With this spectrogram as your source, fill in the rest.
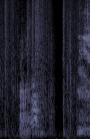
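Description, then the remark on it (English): A pink pig grunting in the video game Minecraft, a couple of short rough oinking bursts separated by a brief pause, clear with no talking. “That pig is so pink.”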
